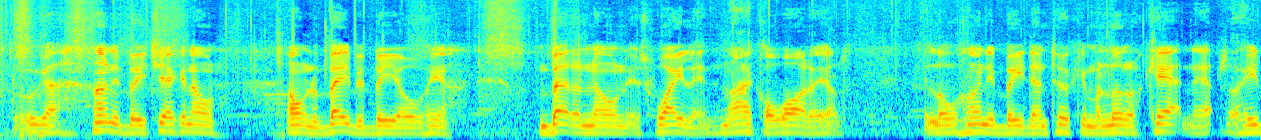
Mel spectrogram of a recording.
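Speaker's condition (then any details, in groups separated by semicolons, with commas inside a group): No condition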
